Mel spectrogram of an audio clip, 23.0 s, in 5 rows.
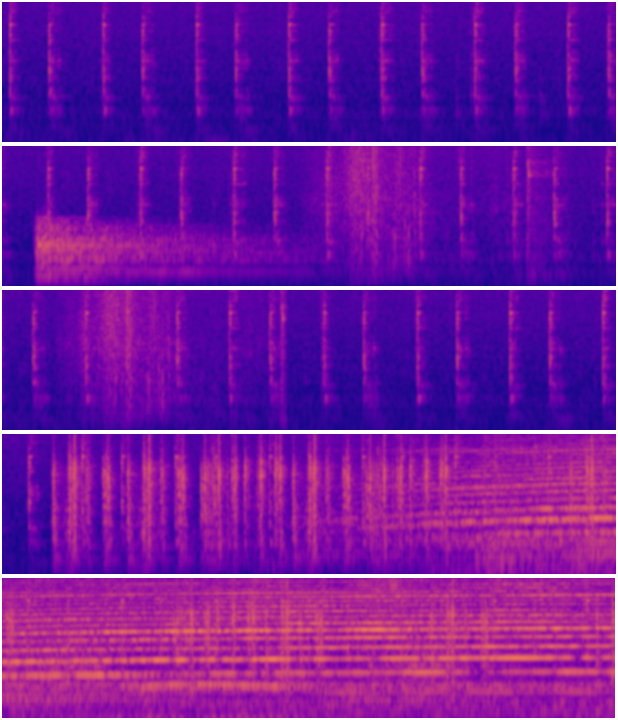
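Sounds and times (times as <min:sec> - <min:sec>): clock ticking: 0:00.0 - 0:17.4
chord of rising tones: 0:04.8 - 0:07.1.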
